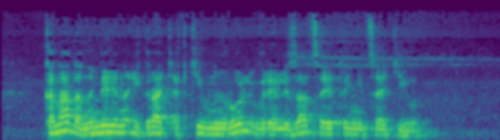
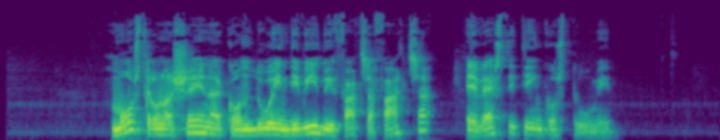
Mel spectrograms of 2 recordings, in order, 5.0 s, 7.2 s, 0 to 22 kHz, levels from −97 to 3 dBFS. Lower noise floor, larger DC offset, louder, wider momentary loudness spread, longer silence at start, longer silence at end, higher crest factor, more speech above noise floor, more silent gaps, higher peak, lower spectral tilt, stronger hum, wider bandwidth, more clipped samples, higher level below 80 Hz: second, -56 dBFS vs -72 dBFS; neither; about the same, -19 LUFS vs -17 LUFS; second, 10 LU vs 13 LU; second, 0.45 s vs 1.15 s; second, 0.7 s vs 1.1 s; about the same, 16 dB vs 16 dB; second, 38 dB vs 56 dB; neither; about the same, -2 dBFS vs -2 dBFS; about the same, -7 dB/octave vs -6 dB/octave; neither; about the same, 15.5 kHz vs 15 kHz; neither; about the same, -52 dBFS vs -54 dBFS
